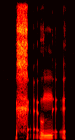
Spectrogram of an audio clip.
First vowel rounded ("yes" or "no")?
no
